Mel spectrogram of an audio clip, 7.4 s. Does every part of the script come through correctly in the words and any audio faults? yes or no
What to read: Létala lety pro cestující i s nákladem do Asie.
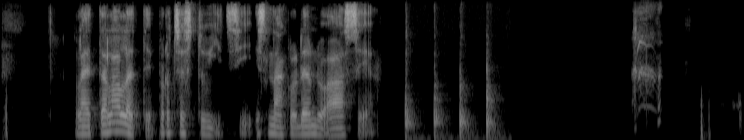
no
